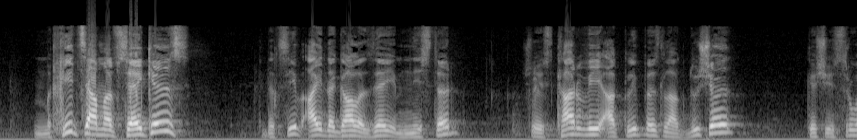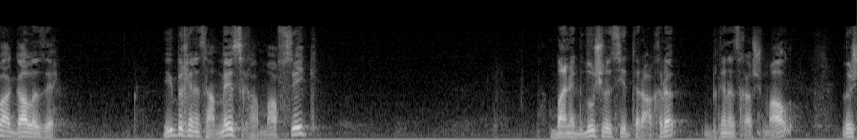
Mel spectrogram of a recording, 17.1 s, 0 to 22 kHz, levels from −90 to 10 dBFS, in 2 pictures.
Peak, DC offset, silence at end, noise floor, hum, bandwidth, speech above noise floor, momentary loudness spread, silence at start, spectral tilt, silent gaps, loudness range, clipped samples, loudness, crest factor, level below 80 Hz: 0 dBFS; 1%; 0 s; -55 dBFS; none; 10.5 kHz; 39 dB; 16 LU; 0.35 s; -5 dB/octave; none; 11 LU; 0.1%; -17 LUFS; 18 dB; -50 dBFS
